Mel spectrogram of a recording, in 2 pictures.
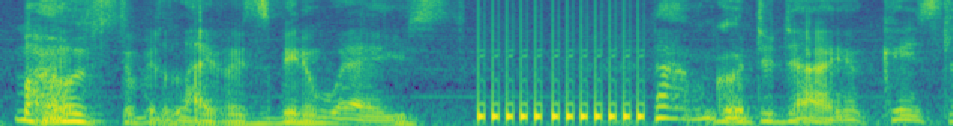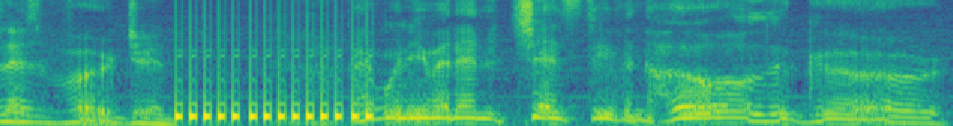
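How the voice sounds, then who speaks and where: A man voicing a huge, self-pitying, whiny male beast from a visual novel, creaky and whimpering, with melodramatic bitterness. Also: fairly high pitch, very animated, pitched above the performer's own voice, heavily acted, rough recording. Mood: tearful self-pity. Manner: slow, sulky, melodramatic outbursts. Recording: loud guitar music behind.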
